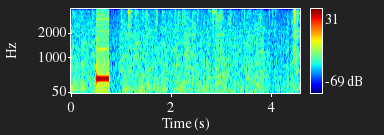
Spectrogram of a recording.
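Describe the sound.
Voicemail recording tone over a phone line: one brief, loud, steady mid-pitched beep, then near-silence with faint line hiss and a soft click near the end.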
